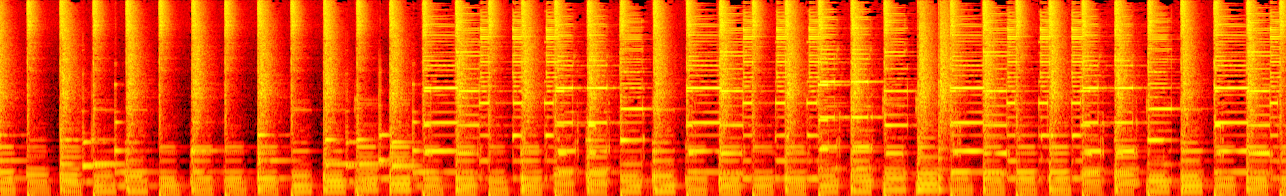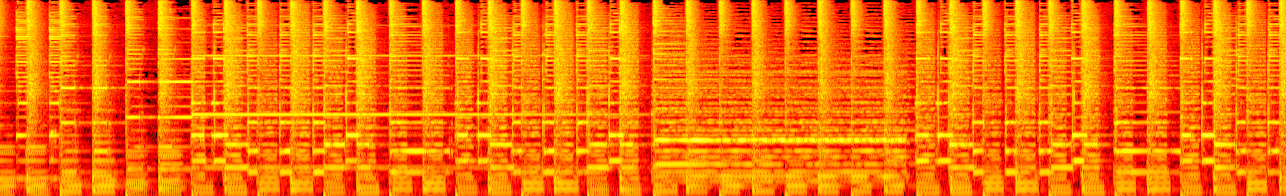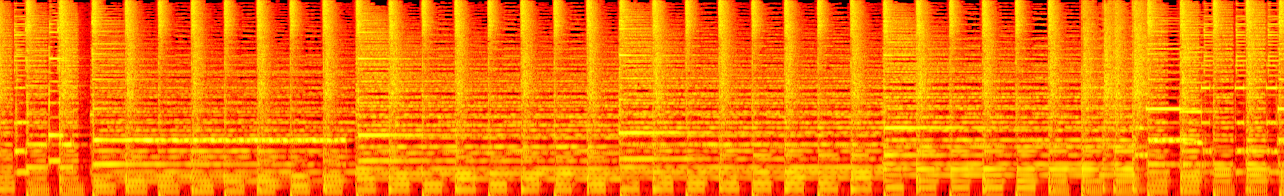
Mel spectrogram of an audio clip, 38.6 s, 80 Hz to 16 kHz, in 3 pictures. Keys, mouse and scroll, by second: 7.5-10.4 drag, 14.7-22.8 drag, 27.4-38.5 drag.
